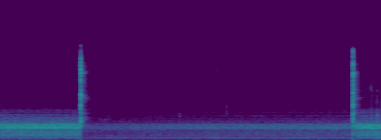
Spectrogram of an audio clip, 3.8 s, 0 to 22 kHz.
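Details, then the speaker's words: AR3500 radio with a 100 bilinear amplifier: steady receive hiss cuts out with a click when the amp is switched on and returns with another click; all receive is lost. The 2SC2999 transistor tested good, so the owner suspects the relay. "disconnects it from the from the antenna not only does it not amplify it it you lose all receive that shouldn't be happening"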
